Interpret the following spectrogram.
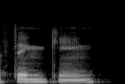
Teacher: try not to release that g sound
